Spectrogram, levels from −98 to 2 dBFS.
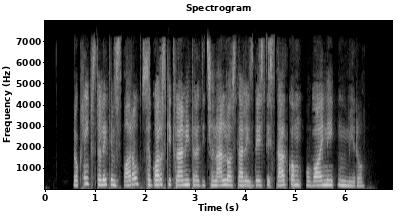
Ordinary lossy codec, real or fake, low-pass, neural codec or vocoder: AAC, 32 kbps; fake; 7.2 kHz; codec, 24 kHz, 1.5 kbps, HILCodec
